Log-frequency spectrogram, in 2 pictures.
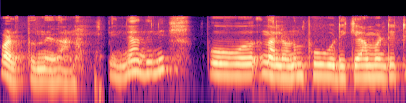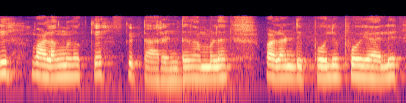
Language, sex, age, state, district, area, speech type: Malayalam, female, 45-60, Kerala, Kasaragod, rural, spontaneous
